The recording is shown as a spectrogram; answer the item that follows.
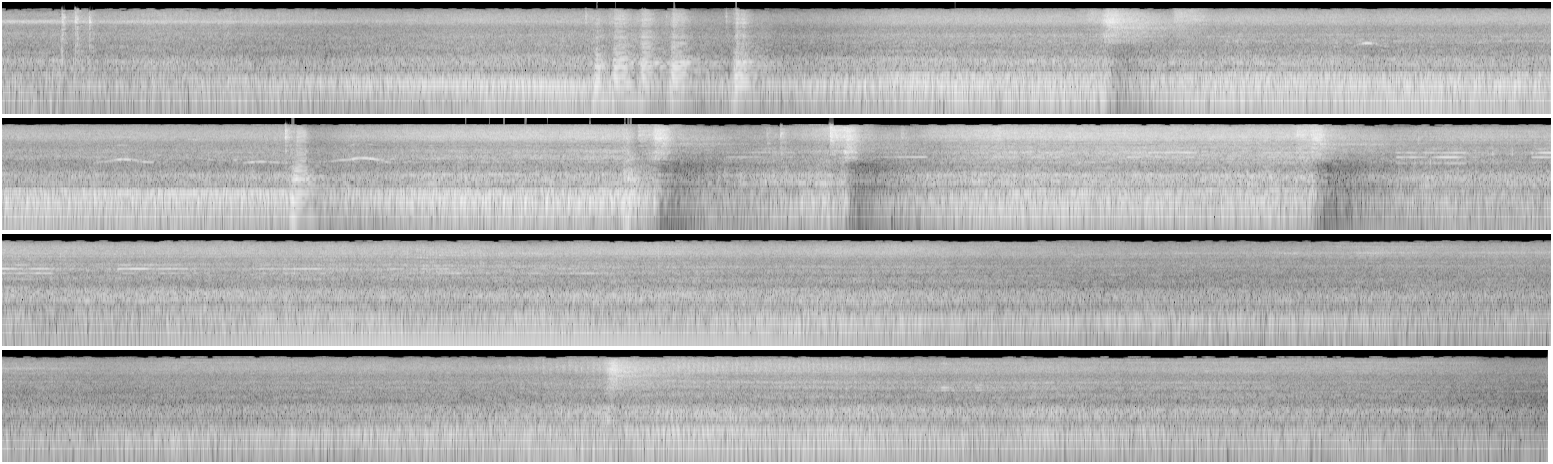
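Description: Heavy trucks, cars and motorcycles passing through a hairpin bend one after another, their engines rumbling. There is a short horn toot a few seconds in, and a deep truck engine rumble swells up around the middle.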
